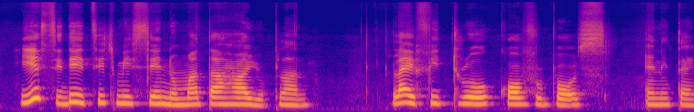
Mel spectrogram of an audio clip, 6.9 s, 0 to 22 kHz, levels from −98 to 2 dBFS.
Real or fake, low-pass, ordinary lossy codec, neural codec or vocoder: fake; none; none; autoencoder, 48 kHz, 128 numbers a frame, DAC-VAE, trained on Japanese speech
